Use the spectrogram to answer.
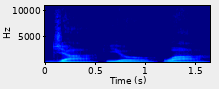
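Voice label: "jayowa", concatenated syllables; Affixing experiment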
